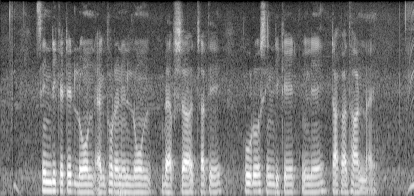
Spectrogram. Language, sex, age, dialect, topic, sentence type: Bengali, male, 18-24, Standard Colloquial, banking, statement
